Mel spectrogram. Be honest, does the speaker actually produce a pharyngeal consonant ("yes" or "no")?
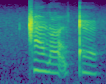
yes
